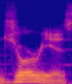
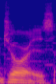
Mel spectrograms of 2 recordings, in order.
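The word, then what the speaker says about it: Joreuz: And I just learned it's pronounced Jorias, not Joras.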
